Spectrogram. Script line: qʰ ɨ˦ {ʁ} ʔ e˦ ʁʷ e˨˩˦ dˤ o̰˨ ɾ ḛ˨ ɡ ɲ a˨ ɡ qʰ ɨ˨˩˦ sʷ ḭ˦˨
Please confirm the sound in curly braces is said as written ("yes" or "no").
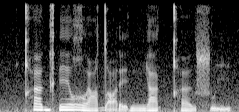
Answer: no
